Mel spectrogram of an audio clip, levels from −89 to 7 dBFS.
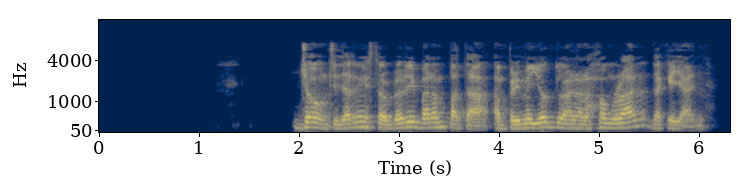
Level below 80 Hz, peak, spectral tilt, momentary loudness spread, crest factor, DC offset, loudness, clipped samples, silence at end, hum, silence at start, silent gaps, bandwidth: -58 dBFS; -2 dBFS; -5.5 dB/octave; 5 LU; 16 dB; under 0.1%; -16 LUFS; under 0.1%; 0.25 s; none; 1.95 s; none; 7.8 kHz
